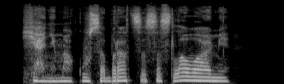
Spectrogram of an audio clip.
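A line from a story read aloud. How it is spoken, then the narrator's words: Muttering. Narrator (Russian): пробормотал он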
